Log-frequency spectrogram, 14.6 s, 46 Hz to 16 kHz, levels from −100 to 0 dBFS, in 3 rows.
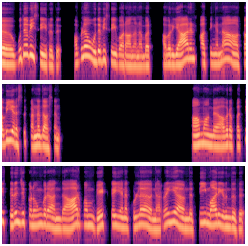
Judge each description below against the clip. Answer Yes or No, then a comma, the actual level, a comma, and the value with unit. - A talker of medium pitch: Yes, medium, 175 Hz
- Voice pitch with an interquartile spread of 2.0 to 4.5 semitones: No, average, 4.9 semitones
